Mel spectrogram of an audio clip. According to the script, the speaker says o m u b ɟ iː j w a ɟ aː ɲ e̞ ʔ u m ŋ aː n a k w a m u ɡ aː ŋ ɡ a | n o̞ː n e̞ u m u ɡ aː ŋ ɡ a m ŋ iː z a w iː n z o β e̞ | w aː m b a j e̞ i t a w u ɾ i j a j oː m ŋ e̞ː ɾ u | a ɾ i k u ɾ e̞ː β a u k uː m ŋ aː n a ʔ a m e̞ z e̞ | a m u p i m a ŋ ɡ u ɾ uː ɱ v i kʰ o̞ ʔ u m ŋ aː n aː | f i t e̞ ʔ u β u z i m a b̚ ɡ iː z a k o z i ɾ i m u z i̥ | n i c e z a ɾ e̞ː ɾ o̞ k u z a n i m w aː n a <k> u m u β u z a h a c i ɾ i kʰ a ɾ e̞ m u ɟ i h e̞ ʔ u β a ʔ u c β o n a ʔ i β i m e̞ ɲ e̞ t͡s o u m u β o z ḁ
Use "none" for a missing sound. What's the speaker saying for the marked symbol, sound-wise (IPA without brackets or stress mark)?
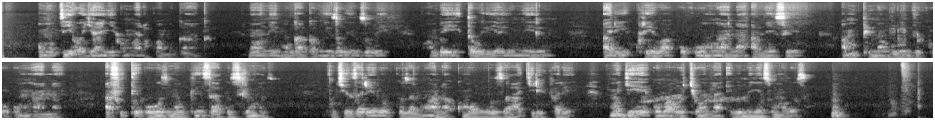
k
